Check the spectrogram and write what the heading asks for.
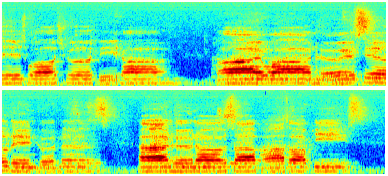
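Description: Buddhist monk chanting Pali verses in a low, nearly level recitation tone. The chant runs in long phrases, broken by short breaths about four seconds in and again about ten seconds in.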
